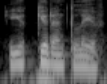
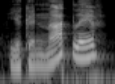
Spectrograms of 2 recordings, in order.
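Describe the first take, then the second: First: Not is contracted into couldn't, unemphasized. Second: Not is a full, separate, emphasized word. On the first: The negative is expressed without special emphasis. "falar abreviado" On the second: The negative side is stressed much more strongly. "Quando você fala de modo separado, enfatizando o not"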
